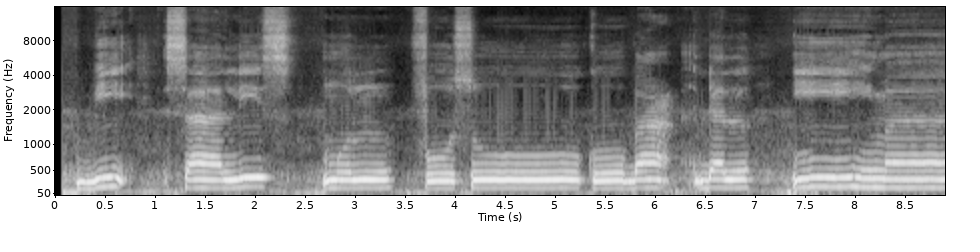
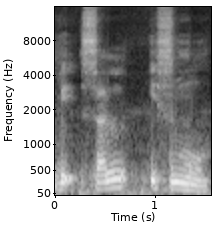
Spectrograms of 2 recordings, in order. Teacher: Hamzah ini yang asalnya berbaris di bawah kita pindahkan kepada huruf lam. Jadi sekarang yang berbaris di bawah ini bukan hamzah lagi, tetapi adalah lam.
